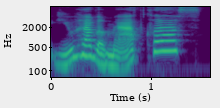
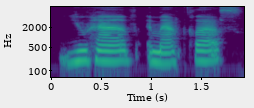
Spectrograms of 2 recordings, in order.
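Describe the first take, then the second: First: The voice rises at the end. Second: The voice falls at the end. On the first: It asks a yes or no question. "I raise my voice at the end" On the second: It states a fact. "I'm making a statement"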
